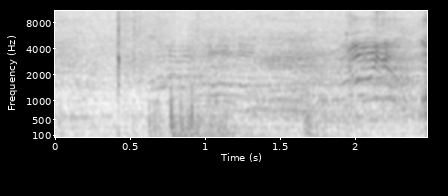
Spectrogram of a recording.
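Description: Impacts in a wrestling ring: a sharp smack of a strike landing about half a second in, then a heavier thud just before the one-second mark, and a smaller knock later.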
